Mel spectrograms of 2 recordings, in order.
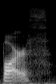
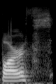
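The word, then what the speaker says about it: Barthes: has translated of Roland bar it's spelled bars I think it's pronounced bar or B he's French I don't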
